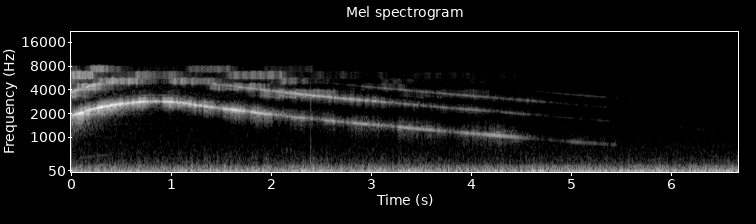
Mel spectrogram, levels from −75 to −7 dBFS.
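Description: From the start, the music sounds grainy and rough, with nothing above 8.5 kHz. That points to Opus compression as the likely cause, at a low rate around 16 kbps, where the music mode fills starved bands with noise and folded content, so tones come out coarse rather than clean.

At 2.39 s there's a tiny click from a repeated buffer. A 2.9 ms chunk played twice because fresh audio arrived late, which fits a 128-sample buffer, and a few milliseconds of music were skipped over with a hard join.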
